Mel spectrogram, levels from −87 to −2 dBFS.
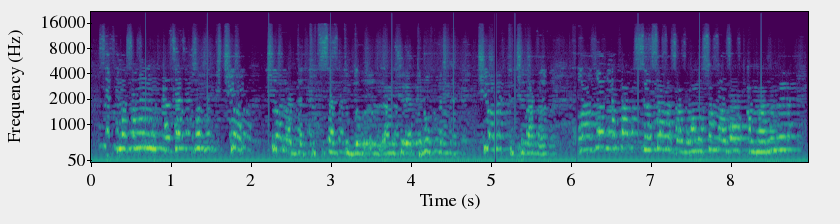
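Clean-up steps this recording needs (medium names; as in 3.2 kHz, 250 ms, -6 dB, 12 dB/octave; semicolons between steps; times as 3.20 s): de-click; de-hum 65.2 Hz, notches 7; interpolate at 5.05/6.07 s, 22 ms; inverse comb 123 ms -12 dB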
